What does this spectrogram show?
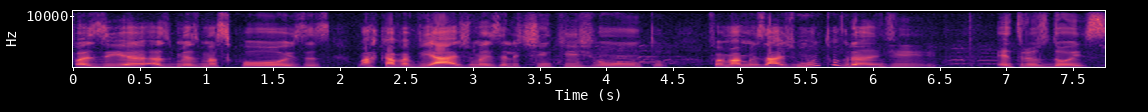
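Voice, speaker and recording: A woman speaks at a fairly slow pace in a high pitch with ordinary pitch variation. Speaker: university social services worker. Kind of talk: interview answer.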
